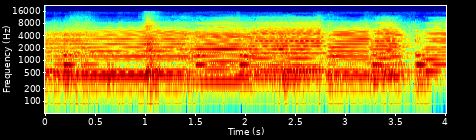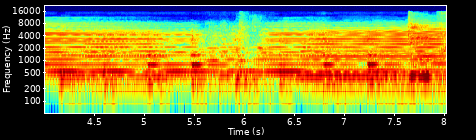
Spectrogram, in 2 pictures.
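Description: Harmonium playing a slow melodic phrase in Raag Todi, its reeds holding one note after another over a steady low drone.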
